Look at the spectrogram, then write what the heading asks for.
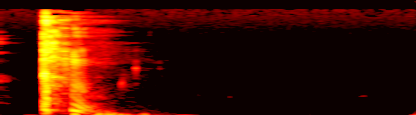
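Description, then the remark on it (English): A single harsh cough bursts out loudly, followed by a short rasping tail, then near silence with a couple of faint soft bumps. “Sorry, as I use my exceptionally large coffee cup to try and calm the cough.”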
